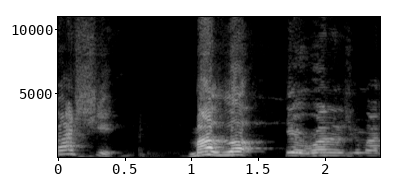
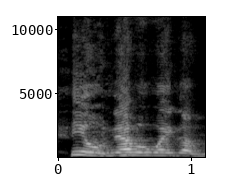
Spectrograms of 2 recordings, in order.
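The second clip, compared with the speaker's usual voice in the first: ordinary talk, nothing marked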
